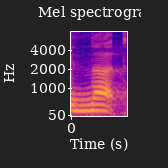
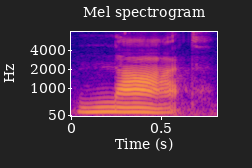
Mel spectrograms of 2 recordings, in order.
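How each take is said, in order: First: The vowel is a short 'uh' sound. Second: The vowel is an open 'ah' sound. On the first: The speaker calls it wrong. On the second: The speaker calls it right.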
